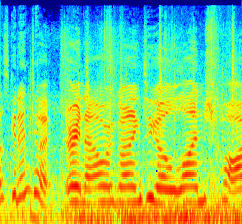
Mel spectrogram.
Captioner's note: horse walking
